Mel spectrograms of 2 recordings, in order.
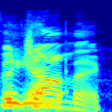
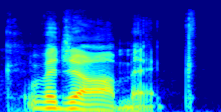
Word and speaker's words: Vagomach: Vajamic. – Vajamic. – V-A-G-O-M-A-C-H. – V-A-G-O-M-A-C-H. – Urban Dictionary? – Urban Dictionary was the first one that came out. – What's the definition? – Pronounced the ja mick.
